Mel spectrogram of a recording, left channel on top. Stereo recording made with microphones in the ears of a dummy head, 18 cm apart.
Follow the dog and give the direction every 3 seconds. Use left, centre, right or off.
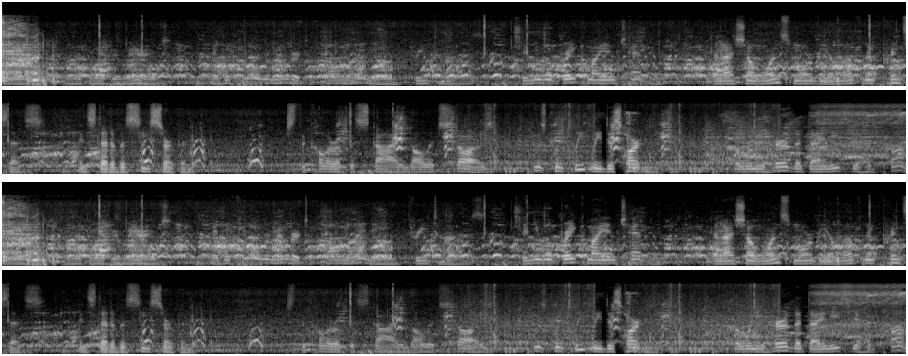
right, centre, left, left, left, left.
